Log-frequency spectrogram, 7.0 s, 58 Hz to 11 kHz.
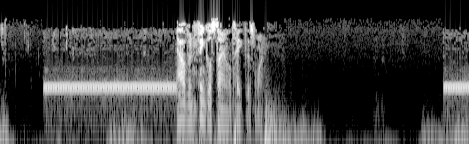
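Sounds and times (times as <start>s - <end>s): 
telephone tone on a phone line during an outgoing call: 0.6s - 2.7s, 6.6s - 7.0s
speech: 2.6s - 4.2s.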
